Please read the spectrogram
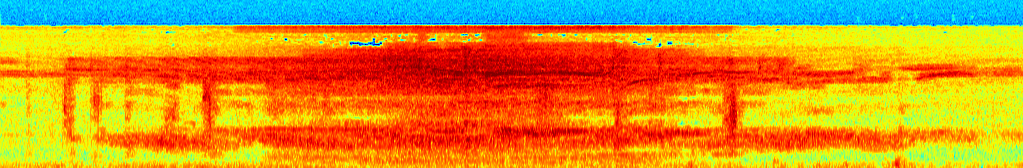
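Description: Small quadcopter drone's rotor noise swelling as it flies close past, loudest about halfway through, then fading as it moves off.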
